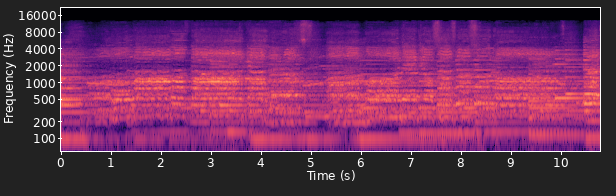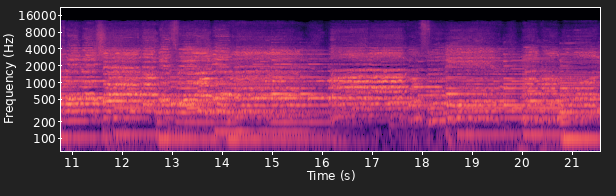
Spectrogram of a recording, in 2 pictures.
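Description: Parish choir singing a sacred piece over sustained low accompaniment notes that change every second or two.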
